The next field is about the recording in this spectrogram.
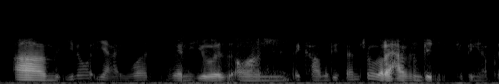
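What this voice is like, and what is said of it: Speaking very softly. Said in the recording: “you're talking really softly”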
